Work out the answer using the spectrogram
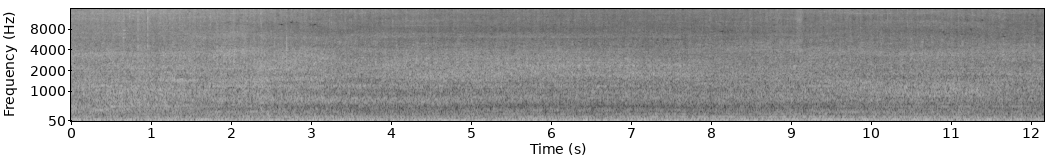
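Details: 1959 Chevrolet Apache 3100 step-side pickup, first run in over 20 years (about 25 years sitting) with a fuel leak noted: deep, steady low V8 rumble at an even pace, no knocks or misfires; it runs smoothly again.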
